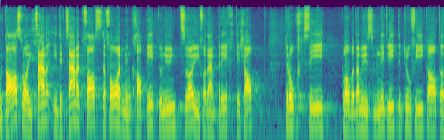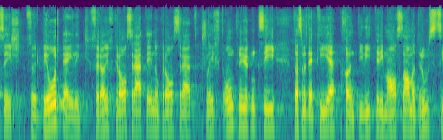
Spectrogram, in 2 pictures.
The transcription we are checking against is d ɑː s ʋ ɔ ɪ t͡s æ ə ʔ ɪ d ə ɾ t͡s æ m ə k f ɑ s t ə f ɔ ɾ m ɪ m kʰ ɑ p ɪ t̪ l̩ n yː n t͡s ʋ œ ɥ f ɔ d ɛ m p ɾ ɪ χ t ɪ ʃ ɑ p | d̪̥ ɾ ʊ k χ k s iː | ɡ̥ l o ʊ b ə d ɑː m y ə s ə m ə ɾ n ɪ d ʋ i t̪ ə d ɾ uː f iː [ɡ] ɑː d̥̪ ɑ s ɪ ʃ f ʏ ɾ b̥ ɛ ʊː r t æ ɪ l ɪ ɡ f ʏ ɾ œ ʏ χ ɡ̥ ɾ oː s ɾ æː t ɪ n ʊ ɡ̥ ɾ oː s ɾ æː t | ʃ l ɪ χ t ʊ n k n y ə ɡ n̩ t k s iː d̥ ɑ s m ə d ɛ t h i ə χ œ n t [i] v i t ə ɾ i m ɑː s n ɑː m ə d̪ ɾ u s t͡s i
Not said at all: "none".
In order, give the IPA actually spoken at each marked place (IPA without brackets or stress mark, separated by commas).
ɡ, i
